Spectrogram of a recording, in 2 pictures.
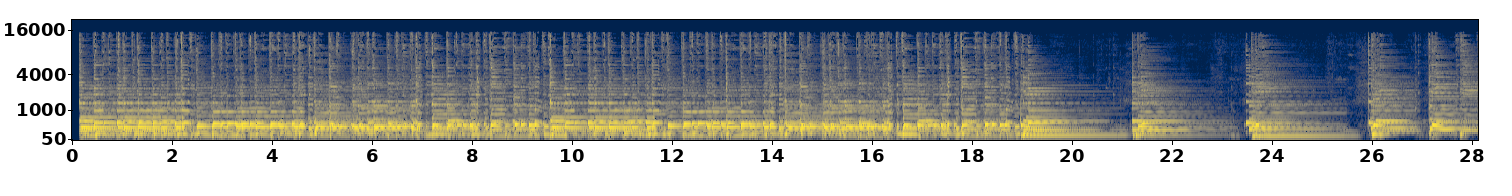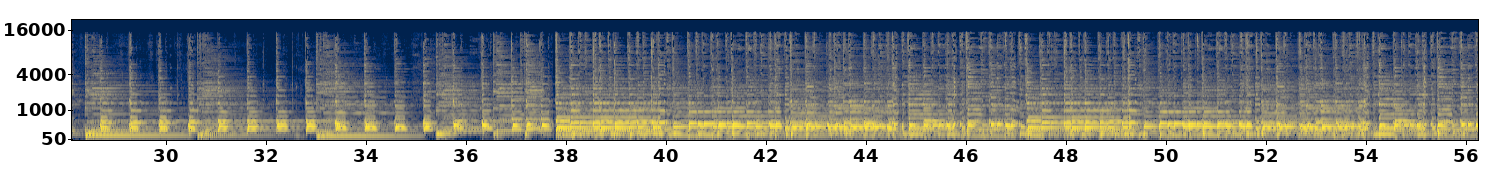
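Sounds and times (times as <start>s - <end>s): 
guitars playing: 0.0s - 56.2s.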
